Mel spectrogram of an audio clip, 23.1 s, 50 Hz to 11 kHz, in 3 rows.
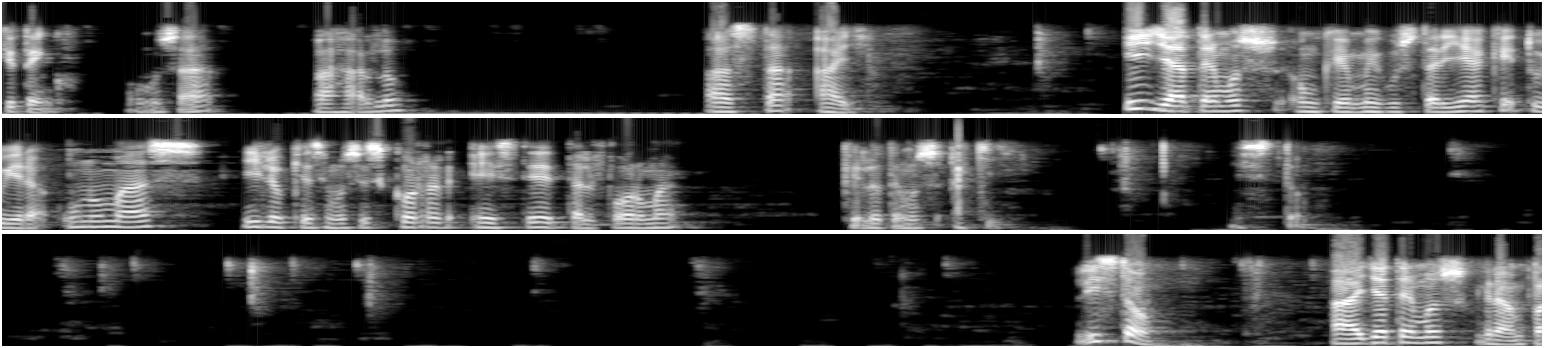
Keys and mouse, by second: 1.3-4.8 drag, 5.4-8.3 middle drag, 8.3-12.1 drag, 9.2-11.2 right drag, 12.7-14.7 middle drag, 14.0-15.7 right drag, 14.9-16.8 drag, 16.0 middle click, 16.6-18.1 middle drag, 18.1-19.8 drag, 19.7-23.1 middle drag.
